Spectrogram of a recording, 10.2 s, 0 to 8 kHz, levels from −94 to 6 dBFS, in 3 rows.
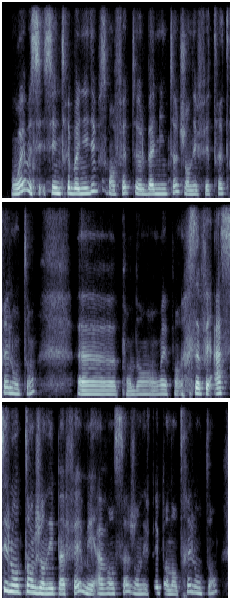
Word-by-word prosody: Ouais, 215 - +4
mais 275 - +2
c'est 225 +1 -2
c'est 235 - +1
une 225 - +7
très 220 +1 +2
bonne 205 -1 +5
idée 220 +8 +2
parce 295 - -12
qu'en 175 - -5
fait, 230 +7 -4
heu, 210 - +3
le 185 - -1
badminton, 195 +6 0
j'en 175 -9 -3
ai 175 - -4
fait 170 +1 -7
très, 205 +4 -7
très 235 +2 -3
longtemps. 220 +3 -4 0.7
Heu, 175 -1 +1
pendant 170 +1 -7
ouais, 185 +1 -3
pend 185 - -11
ça 215 -2 +4
fait 200 -3 +2
assez 225 - +3
longtemps 265 -2 +5
que 230 - +4
j'en 210 -2 +5
ai 205 - +5
pas 195 -1 0
fait, 240 +9 -1
mais 205 -9 0
avant 205 0 -2
ça, 215 +7 -6
j'en 195 -7 -6
ai 190 - -8
fait 230 - -4
pendant 175 -4 -5
très 270 +11 -6
longtemps, 240 +2 -7
205 Hz, 245 wpm, -21 LUFS, 180-230 Hz, 0.7 s, une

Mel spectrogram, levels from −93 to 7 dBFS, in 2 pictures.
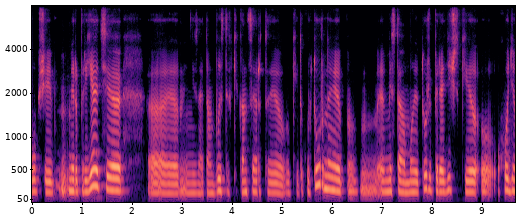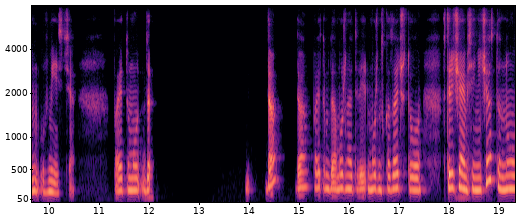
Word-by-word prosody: общие 165 -2 -1
м 195 -5 -6
мероприятия, 185 +2 +4 0.5
а, 140 - 0
не 145 0 -7
знаю, 145 -1 -8
там 145 -1 -6
выставки 175 -2 -4
концерты 160 -4 -4 0.2
какие-то 145 - -15
культурные, 190 - +1
э, - - -6 0.2
м 190 -4 -5
места 170 -2 0
мы 155 +1 0
тоже 195 +5 -2
периодически, 170 0 -2 0.2
э, - - -3
ходим 180 -2 0
вместе 155 -4 -4 0.8
поэтому 185 +1 +1
д 190 +1 0 1.8
д - - -12 0.3
да, 320 - +3 0.4
да 230 0 -1
поэтому, 220 -1 -2
да, - - +1
можно 210 0 +1
отве 105 - -2
можно 195 0 +1
сказать, 205 +3 0
что 190 -3 0 0.4
встречаемся 215 -3 +4
нечасто, 245 - +2
но 205 +2 +4
180 Hz, 110 wpm, -20 LUFS, 160-205 Hz, 1.8 s, мероприятия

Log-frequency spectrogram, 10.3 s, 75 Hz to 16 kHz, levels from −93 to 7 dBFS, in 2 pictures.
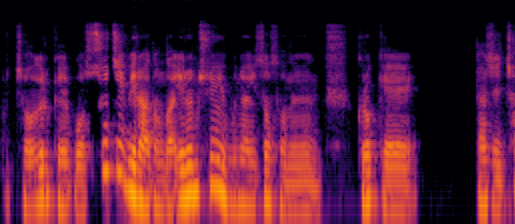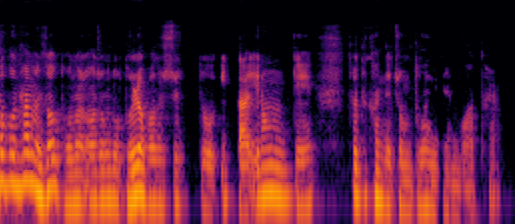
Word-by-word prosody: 그쵸 130 -5 -6
이렇게 130 -5 -1
뭐 100 -1 -3
수집이라든가 145 - +2
이런 145 +4 +6
취미 165 +1 +2
분야에 115 -2 -4
있어서는 100 -6 -5 0.3
그렇게 100 -7 -1 0.6
"다시 115 -3 -4
처분하면서 180 - +4
돈을 125 -1 -1
어느 125 - -1
정도 130 -1 -2
돌려받을 130 -3 +4
수도 120 -4 -9
있다." 130 -6 -1
이런 140 +2 +2
게 115 0 -6 0.3
설득하는데 135 -5 -1
좀 105 -2 -7
도움이 110 -2 -6
되는 95 -1 -13
것 85 - -13
같아요. 145 -2 -20
125 Hz, 380 characters per minute, -25 LUFS, 110-140 Hz, 0.6 s, 이런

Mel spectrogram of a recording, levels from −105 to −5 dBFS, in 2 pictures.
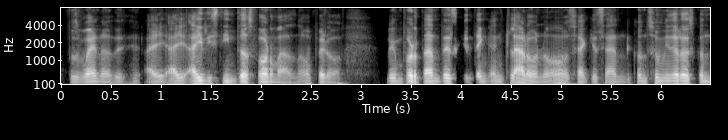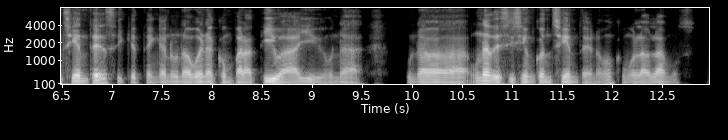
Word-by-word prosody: Pues 95 -2 -7
bueno, 95 -1 +1
deje 90 +5 -13
hay 100 +1 -3
hay 110 +1 +1
hay 115 +1 +8
distintas 110 -2 +2
formas, 90 -4 +2
¿no?, 115 - -9
pero, 80 -2 -3 0.4
lo 110 - 0
importante 105 0 +5
es 105 - 0
que - - -13
tengan 100 0 -3
claro, 95 - +4
¿no?, 90 0 -5
o - - -3
sea, - - -3
que - - -8
sean 95 -1 -6
consumidores 110 +2 +2
conscientes 105 0 0
y - - -10
que - - -8
tengan 90 +1 -8
una 95 -1 -3
buena 95 0 0
comparativa 90 +2 0
y 100 -5 -5
una 85 -1 -10 0.4
una 90 -3 -1
una 110 +1 +3
decisión 95 +1 -2
consciente, 90 -2 -4
¿no?, 120 +11 -11
como 85 -4 -12
lo 90 - -3
hablamos. 90 -1 -7
95 Hz, 180 wpm, -26 LUFS, 90-105 Hz, 0.4 s, hay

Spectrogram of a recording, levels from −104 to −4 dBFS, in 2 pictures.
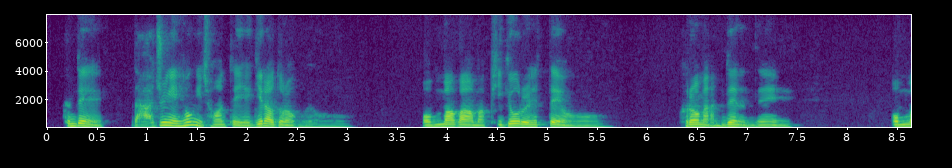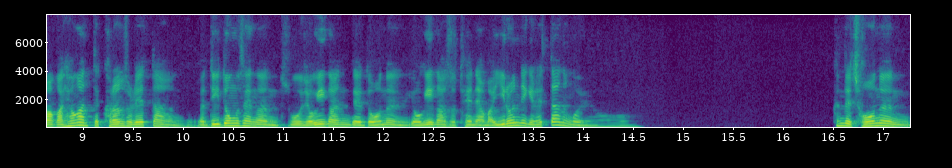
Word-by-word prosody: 근데 160 - 0 0.3
나중에 145 - 0
형이 210 +1 +1
저한테 125 -5 -3
얘기를 140 +12 +1
하더라고요. 100 -5 -5 0.7
엄마가 125 +2 +2
막 100 -1 -5
비교를 145 +2 +2
했대요. 100 -7 -3 0.7
그러면 140 -2 +2
안 170 - -6
되는데 110 -4 -2 1.0
엄마가 130 +2 +2
형한테 190 +6 +2
그런 145 +1 +1
소리 145 -2 +2
했다는 140 -8 -2
거 - - -3
"야 - - -7
네 135 +3 +3
동생은 155 - +1
뭐 120 -2 0
여기 130 +6 +4
갔는데 130 -6 +1
너는 115 -1 0
여기 115 +5 +2
가서 125 -5 -2
되냐?" 120 -5 -2
막 100 +1 0
이런 180 +9 +3
얘기를 135 -7 -1
했다는 200 +3 -1
거예요. 100 -3 -7 2.0
근데 170 -1 +1
저는 155 -4 +1
125 Hz, 290 characters per minute, -24 LUFS, 110-150 Hz, 2.0 s, 여기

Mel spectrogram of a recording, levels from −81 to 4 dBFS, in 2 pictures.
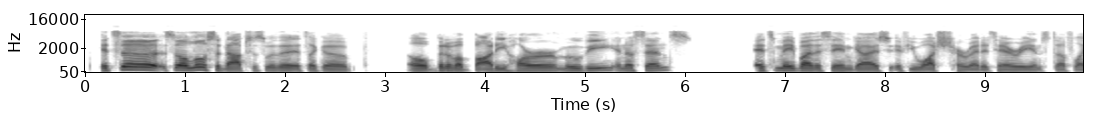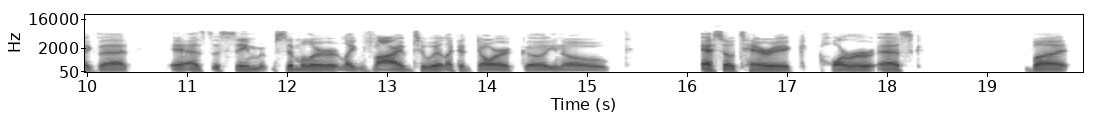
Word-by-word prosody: It's 145 -1 -1
a 190 -2 +8
so, 165 -1 +6
a - - +10
little 175 +3 +5
synopsis 125 -3 0
with 125 0 -4
it, 125 -2 +2
it's 115 0 -5
like 115 +1 -3
a 110 -2 0 0.6
a - - -8
little 120 -1 +4
bit 120 +6 -1
of 130 - 0
a - - +4
body 125 - +2
horror 125 +1 +2
movie 135 +5 -2
in 130 - -6
a 130 - +1
sense. 145 +6 -4 0.6
It's 130 +3 0
made 140 -1 +3
by 130 -2 +5
the 120 - -2
same 120 0 -2
guys- 110 -1 +1
if 110 - -8
you 115 - -7
watched 105 -1 0
Hereditary 100 +1 -3
and 95 -1 -9
stuff 100 -1 -9
like 100 -1 -4
that- 100 -1 -2 0.4
it 105 - -1
has 110 0 -3
the 110 - -8
same 110 -1 -4
similar, 110 -4 0
like, 95 +1 -4
vibe 100 +1 0
to 115 -2 -2
it, 115 - +1
like 100 0 -5
a - - -3
dark, 95 +1 -1
uh, 95 -2 -2
you 95 +1 -4
know, 85 -2 -5 0.9
esoteric, 110 -2 +1
horror-esque 110 +1 -1 1.0
but, 110 -2 +1
110 Hz, 160 wpm, -23 LUFS, 100-125 Hz, 1.0 s, a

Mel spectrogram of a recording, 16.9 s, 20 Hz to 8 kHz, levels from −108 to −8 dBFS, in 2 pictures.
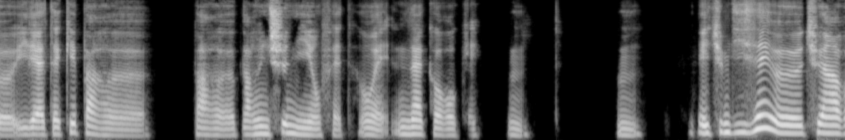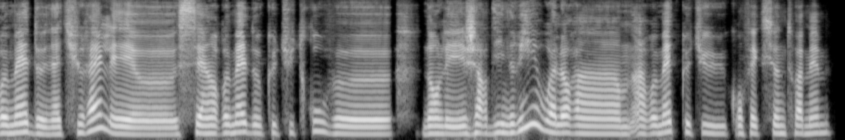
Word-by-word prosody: heu, - - -7
il 145 +1 -2
est - - +4
attaqué 145 +6 0
par, 155 -7 -3
heu 120 -2 -7 0.5
par, 140 -2 -4
heu, 130 +1 -6
par 145 +2 -5
une 155 0 -2
chenille, 155 -6 +3
en 130 - -4
fait. - - -10
Ouais, 135 -4 -4
d'accord, 145 -3 -2
OK, 130 -3 -8 0.4
mmh. 135 -2 -11 1.0
Mmh 130 -2 -9 0.7
et 170 0 +2
tu 195 +3 0
me 190 - 0
disais, 200 +10 +3
heu 170 -4 +3
tu 180 +3 +1
as 170 -1 +5
un - - +5
remède 175 +1 +2
naturel 180 - +1
et 155 -2 +4
heu, 145 0 -1
c'est 175 +3 +5
un 165 0 +3
remède 175 0 +2
que 180 - -9
tu 175 +2 -9
trouves, 205 -1 -9
heu, 150 -1 +1 0.3
dans 160 +1 +1
les 155 0 +1
jardineries 180 - +2
ou 220 -8 -3
alors 180 -2 +2
un 155 -2 0
un 160 - 0
remède 170 +6 0
que 190 - -7
tu 165 -2 -7
confectionnes 165 +1 -3
toi-même? 170 +1 -3
160 Hz, 175 wpm, -23 LUFS, 150-180 Hz, 1.0 s, as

